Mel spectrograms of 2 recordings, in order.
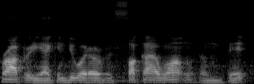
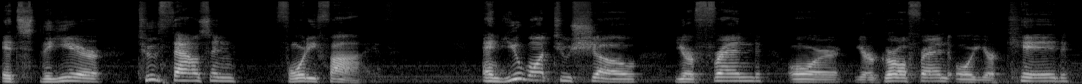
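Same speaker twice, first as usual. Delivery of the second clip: mock dramatic reading; 4 semitones higher, 3 dB louder, slower than usual. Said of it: "This is what they said".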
